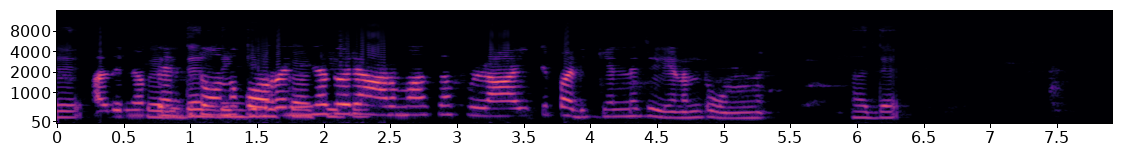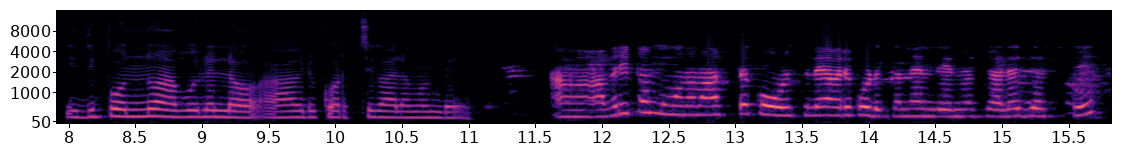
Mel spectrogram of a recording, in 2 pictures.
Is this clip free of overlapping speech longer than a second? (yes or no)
no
